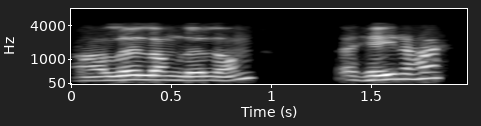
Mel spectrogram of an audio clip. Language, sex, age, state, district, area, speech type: Assamese, male, 18-30, Assam, Nagaon, rural, conversation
